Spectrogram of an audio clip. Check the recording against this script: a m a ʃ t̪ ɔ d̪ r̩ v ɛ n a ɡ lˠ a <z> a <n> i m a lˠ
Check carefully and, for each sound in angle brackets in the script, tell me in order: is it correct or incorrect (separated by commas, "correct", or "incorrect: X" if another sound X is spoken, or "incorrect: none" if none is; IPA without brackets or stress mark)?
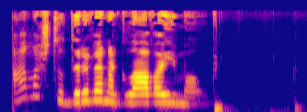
incorrect: v, incorrect: none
